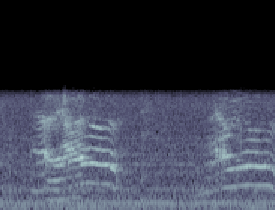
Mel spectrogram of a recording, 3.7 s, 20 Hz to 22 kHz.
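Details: Old, mostly blind male pet cat, 18 years of age, with his toy mouse indoors: two plaintive, wavering meows about two seconds apart over a faint steady hum.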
